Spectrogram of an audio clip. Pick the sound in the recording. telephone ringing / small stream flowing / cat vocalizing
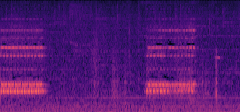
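telephone ringing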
